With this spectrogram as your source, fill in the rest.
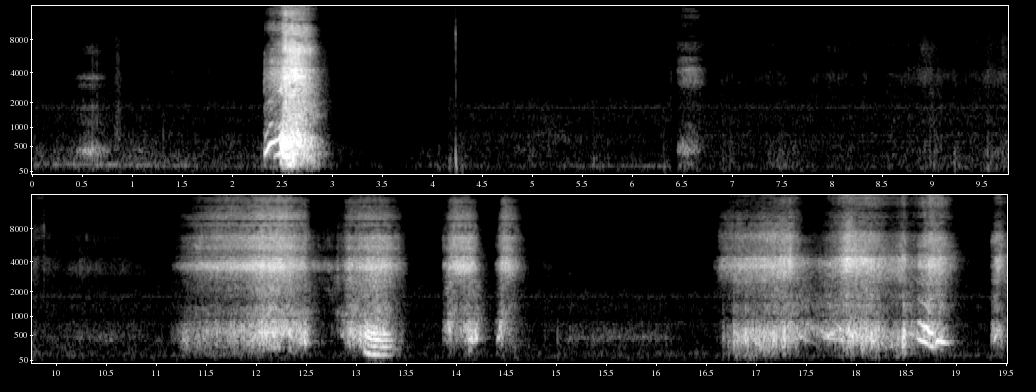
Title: more wet sneezes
